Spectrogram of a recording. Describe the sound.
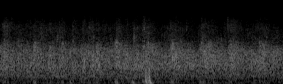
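Audience applause greets a speaker, a dense, even wash of many clapping hands that stays steady and unbroken throughout.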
